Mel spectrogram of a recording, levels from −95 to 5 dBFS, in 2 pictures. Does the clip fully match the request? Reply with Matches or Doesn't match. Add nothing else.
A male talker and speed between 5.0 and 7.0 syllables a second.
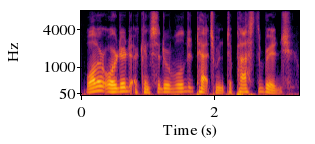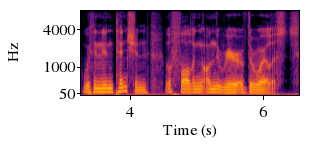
Matches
